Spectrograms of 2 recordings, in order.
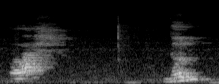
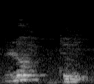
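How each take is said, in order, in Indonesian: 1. Suku kata pertama memiliki vokal 'a'. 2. Suku kata pertama memiliki vokal 'u'. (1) "Lamnya bisa dibaca la atau lu" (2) "Lamnya bisa dibaca la atau lu"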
